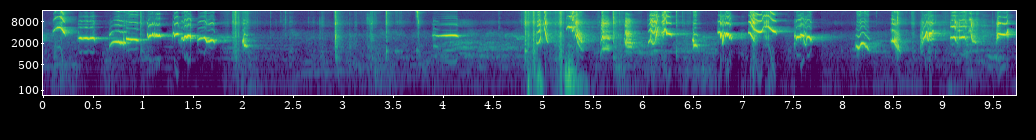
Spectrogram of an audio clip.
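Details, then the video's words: Local white-rumped shama in full song, a caged bird used for daily tutoring: bursts of varied whistles and harsh chattering notes, rising and falling sweeps, pausing briefly before a dense rush of rapid mimicked phrases. "KACER LOKAL GACOR SUARA UNIK COCOK UNTUK MASTERAN HARIAN!"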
